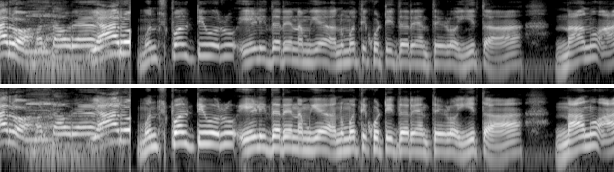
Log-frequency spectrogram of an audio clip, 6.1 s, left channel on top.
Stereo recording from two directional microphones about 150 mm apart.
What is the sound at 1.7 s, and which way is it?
Speech, 30° right (ahead or behind).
